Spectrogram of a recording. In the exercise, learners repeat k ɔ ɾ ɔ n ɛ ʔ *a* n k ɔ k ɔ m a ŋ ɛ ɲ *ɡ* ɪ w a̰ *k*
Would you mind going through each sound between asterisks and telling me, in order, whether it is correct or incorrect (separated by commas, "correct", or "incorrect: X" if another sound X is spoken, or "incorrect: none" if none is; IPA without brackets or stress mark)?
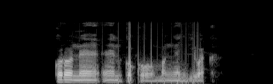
incorrect: ɛ, correct, correct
